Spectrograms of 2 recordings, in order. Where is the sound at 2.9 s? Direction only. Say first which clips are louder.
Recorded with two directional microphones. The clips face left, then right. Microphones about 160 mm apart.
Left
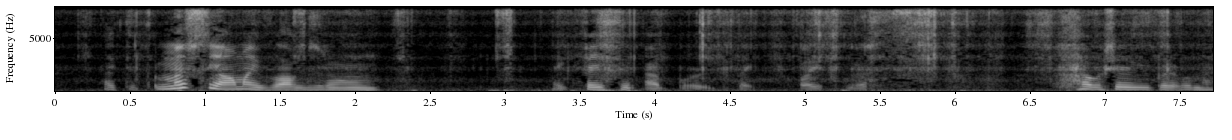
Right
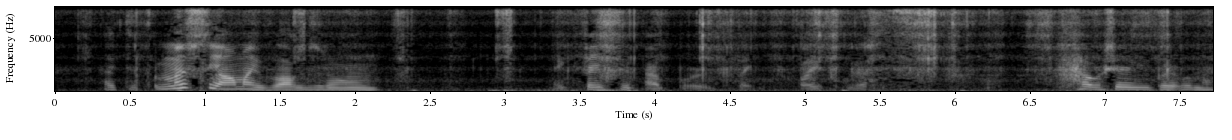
Even; 60° right (ahead or behind).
